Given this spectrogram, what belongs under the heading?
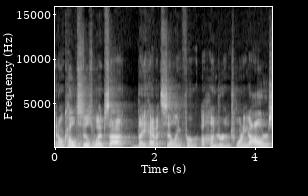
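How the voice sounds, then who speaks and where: Quiet and bright with a sharp tone, a man talks at a moderate pace. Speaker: knife reviewer. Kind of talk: product review. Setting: at home at night. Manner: quiet, hushed.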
